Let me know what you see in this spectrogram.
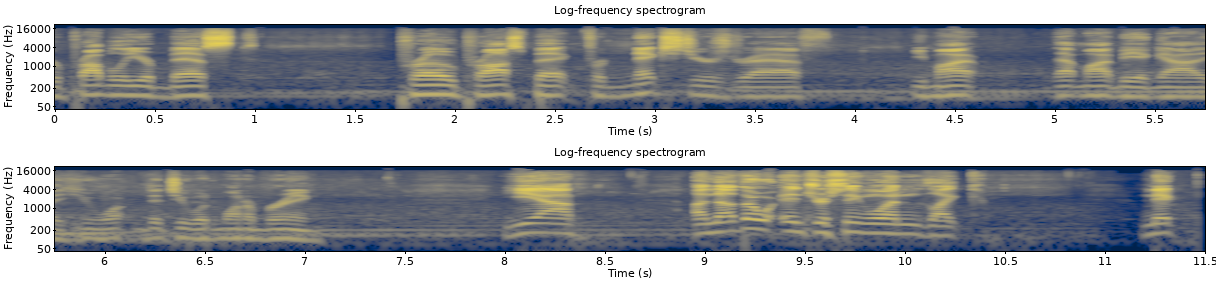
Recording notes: broadcast live from Baumhower's in Auburn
